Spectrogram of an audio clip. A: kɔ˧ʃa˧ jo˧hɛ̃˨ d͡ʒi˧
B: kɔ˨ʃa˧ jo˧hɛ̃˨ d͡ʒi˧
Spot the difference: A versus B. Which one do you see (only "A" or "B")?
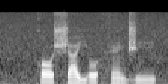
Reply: A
